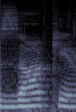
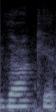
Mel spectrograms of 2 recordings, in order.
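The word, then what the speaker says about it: ذاكر: We call somebody who sits on the minbar a zakir or zakira. It's actually dhakir or dhakira.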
